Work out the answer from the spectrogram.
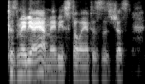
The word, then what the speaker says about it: Stellantis: But so what is the proper pronunciation after all of that? Stellantis? I'm pretty sure Stellantis is the way to go, though Mike didn't correct. Stellantis, not Stellantis.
